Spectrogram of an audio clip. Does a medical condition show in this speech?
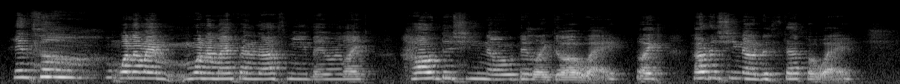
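Yes: cerebral palsy.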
